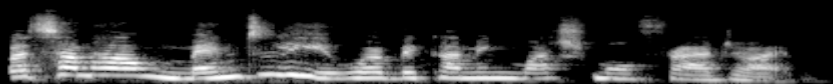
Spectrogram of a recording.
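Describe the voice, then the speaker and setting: Woman host asking questions, bit high voice, lots of uhs. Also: big pitch swings, brisk. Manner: conversational, hesitant with fillers. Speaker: interviewer, host. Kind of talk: interview questions.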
